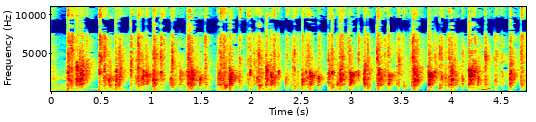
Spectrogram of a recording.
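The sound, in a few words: congregation clapping to acclaim the Lord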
